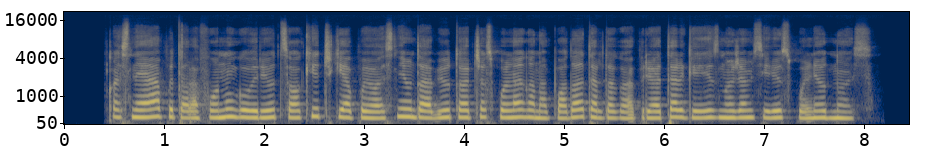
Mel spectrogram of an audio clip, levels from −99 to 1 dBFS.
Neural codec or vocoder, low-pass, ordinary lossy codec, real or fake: codec, 44.1 kHz, 7.8 kbps, DAC; 19.8 kHz; none; fake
